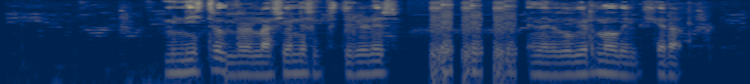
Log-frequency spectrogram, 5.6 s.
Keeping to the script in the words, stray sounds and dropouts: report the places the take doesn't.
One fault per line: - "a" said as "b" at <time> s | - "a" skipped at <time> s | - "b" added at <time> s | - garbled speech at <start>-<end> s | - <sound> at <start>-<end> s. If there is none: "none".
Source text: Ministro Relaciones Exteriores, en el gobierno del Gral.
- laugh at 3.2-3.9 s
